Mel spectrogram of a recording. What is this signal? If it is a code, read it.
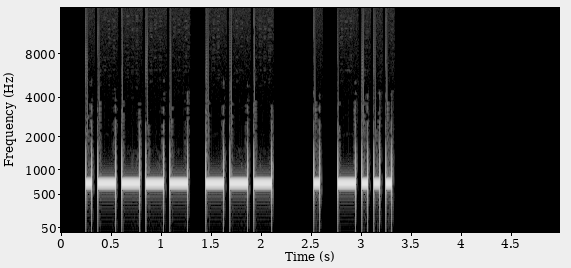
Morse code, heard as a keyed tone, about 20 wpm, 700 Hz. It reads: 1O EB
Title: Winter Field Day Exchanges 20wpm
